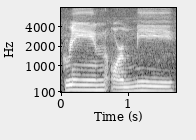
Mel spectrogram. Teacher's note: in words like green or me my mouth my tongue doesn't have to move at all on the vowel sound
